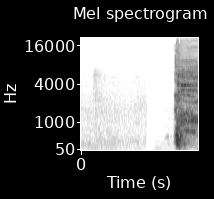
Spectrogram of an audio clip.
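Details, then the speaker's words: Acted cough of a grandfather in a Hindi comedy skit, his cough said not to stop: a quiet room, then an abrupt loud cough burst. "अ दादा जी यार आपकी खांसी तो रुक ही नहीं रही यार।"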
